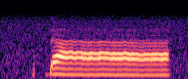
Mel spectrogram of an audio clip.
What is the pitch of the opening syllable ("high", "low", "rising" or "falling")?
low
